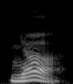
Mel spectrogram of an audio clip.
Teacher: nya is a palatal nasal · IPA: ɲ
